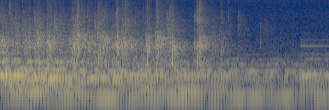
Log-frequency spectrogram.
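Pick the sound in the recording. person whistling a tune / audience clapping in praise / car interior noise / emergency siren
audience clapping in praise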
